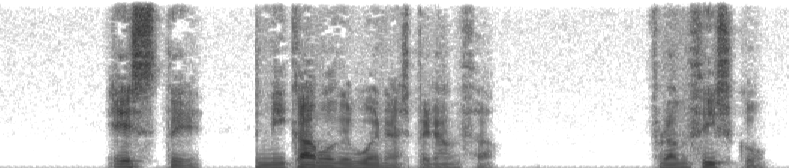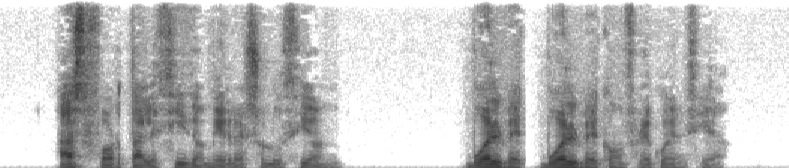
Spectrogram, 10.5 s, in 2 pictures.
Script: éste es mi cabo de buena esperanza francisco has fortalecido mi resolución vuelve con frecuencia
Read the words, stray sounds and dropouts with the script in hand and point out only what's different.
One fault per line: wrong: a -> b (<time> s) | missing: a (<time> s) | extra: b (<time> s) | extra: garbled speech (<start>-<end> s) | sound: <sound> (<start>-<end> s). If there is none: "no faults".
missing: es (1.4 s)
extra: vuelve (8.8 s)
